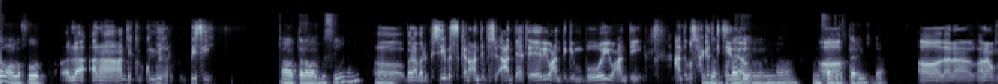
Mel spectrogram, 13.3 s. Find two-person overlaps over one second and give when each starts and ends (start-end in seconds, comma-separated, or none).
none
